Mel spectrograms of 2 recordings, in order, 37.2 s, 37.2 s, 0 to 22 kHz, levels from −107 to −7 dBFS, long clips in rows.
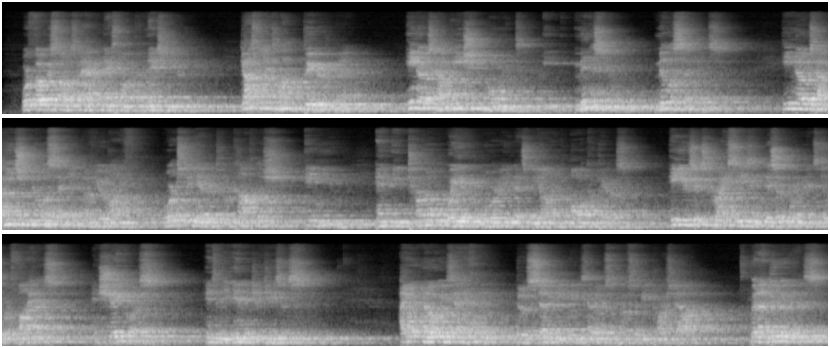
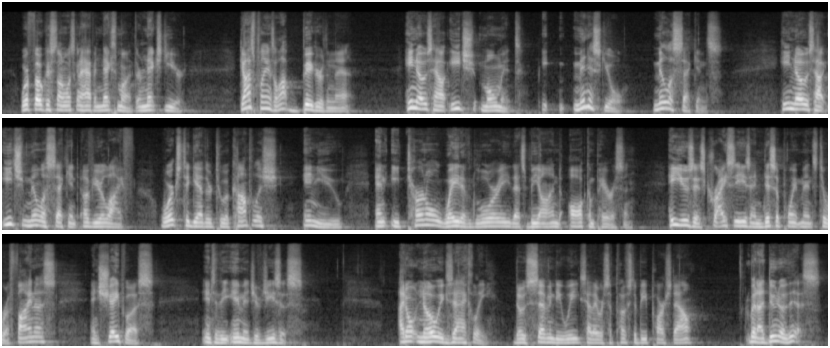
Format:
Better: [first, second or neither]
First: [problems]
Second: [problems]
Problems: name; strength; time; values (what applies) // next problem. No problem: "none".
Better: second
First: off-mic speech; far // room echo; strong; dies away in 3 s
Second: none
